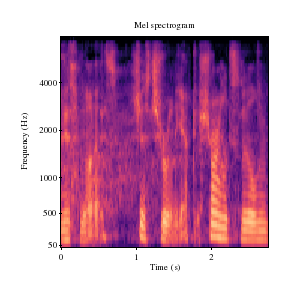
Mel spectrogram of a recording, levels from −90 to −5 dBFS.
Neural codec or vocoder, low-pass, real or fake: autoencoder, 22.05 kHz, a latent of 192 numbers a frame, VITS, trained on one speaker; 7.2 kHz; fake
